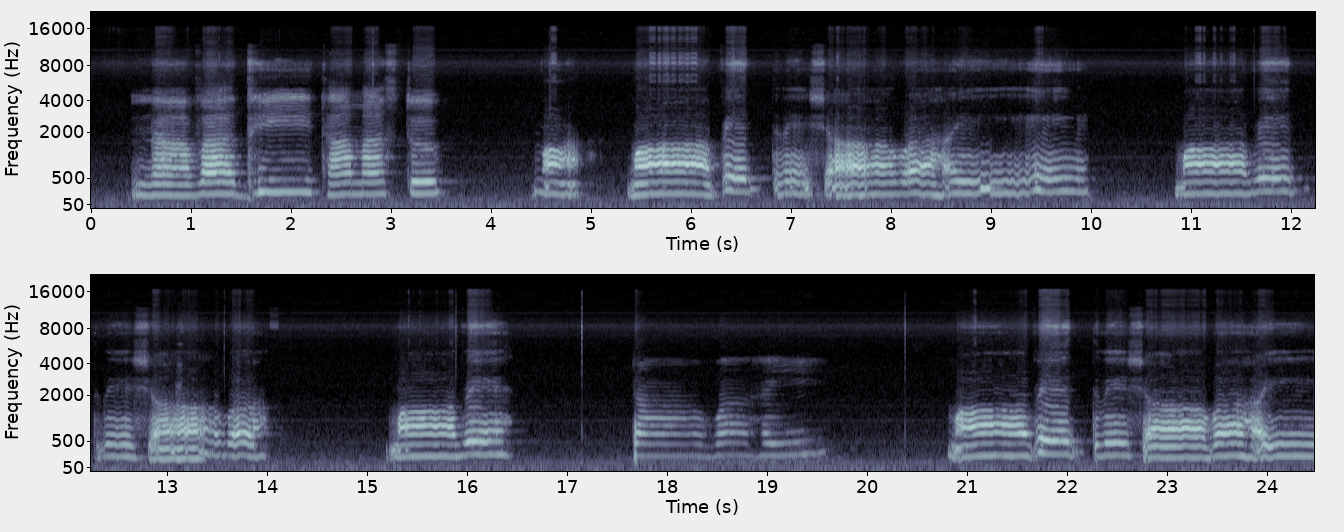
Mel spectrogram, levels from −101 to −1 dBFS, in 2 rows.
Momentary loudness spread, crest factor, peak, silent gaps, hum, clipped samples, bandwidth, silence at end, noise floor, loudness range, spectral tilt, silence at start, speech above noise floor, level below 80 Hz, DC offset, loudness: 17 LU; 18 dB; -14 dBFS; none; none; under 0.1%; 17 kHz; 0 s; -61 dBFS; 10 LU; -4.5 dB/octave; 0.4 s; 30 dB; -62 dBFS; under 0.1%; -32 LUFS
